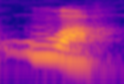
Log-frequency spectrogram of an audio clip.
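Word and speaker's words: one: এখানে নিয়মটা দেখো রয়েছে ও দিয়ে শুরু হয়েছে, উচ্চারণ হচ্ছে উয়া, ওয়ান, উচ্চারণ হচ্ছে ওয়ান আইট ম্যান, উয়া।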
